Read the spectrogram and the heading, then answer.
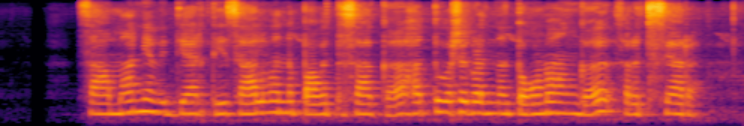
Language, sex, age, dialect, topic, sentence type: Kannada, female, 18-24, Dharwad Kannada, banking, statement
